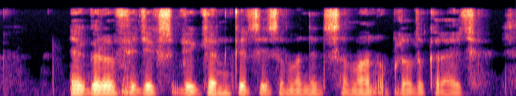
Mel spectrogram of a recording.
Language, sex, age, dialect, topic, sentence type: Maithili, male, 18-24, Angika, agriculture, statement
